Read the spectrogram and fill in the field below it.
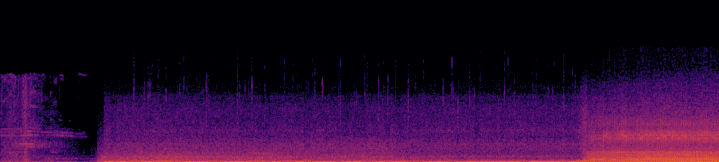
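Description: A car engine hums at idle.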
